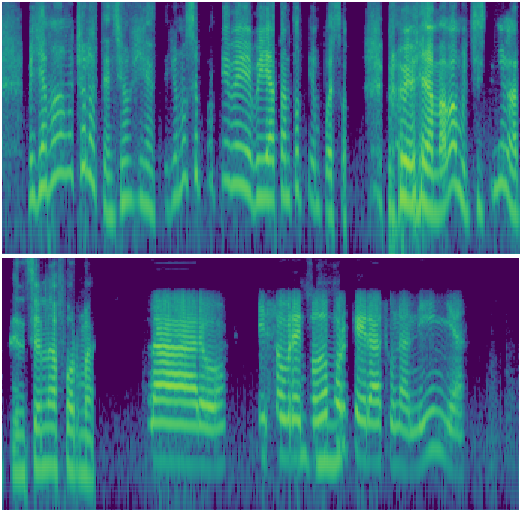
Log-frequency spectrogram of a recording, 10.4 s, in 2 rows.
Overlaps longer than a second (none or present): none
